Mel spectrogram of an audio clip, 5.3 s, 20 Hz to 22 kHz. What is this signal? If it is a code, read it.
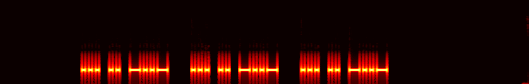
Morse code, heard as a keyed tone, about 34 wpm, 700 Hz. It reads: SIX SIX SIX
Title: Top 500 Words Repeated 35wpm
